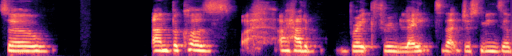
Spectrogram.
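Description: The voice has a dark, mellow tone, sounds somewhat breathy, and carries a Welsh accent. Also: woman. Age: 30s. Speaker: competitive swimmer. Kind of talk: casual interview.

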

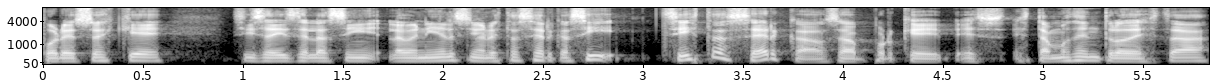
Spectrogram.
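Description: A man talks at a very fast pace in a medium pitch with ordinary pitch variation, his voice dry and close with no echo on a very clean recording over a silent background. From Venezuela. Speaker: Bible teacher and ministry director. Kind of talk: Bible teaching in radio conversation. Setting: radio program.

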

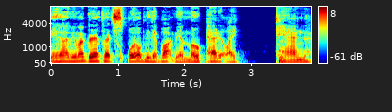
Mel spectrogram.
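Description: A somewhat breathy man's voice at a fairly low pitch and a very fast pace. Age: 50s. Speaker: podcaster telling life stories. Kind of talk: solo autobiographical monologue. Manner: casual, rambling with fillers.

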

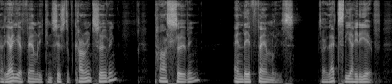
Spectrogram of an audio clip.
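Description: With an Australian accent, a man speaks at a moderate pace with long, frequent pauses, his fairly low pitch carrying a dark, mellow tone and ordinary variation, in a dry, close recording with no echo that is very clean over a silent background. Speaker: army veteran. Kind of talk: interview.

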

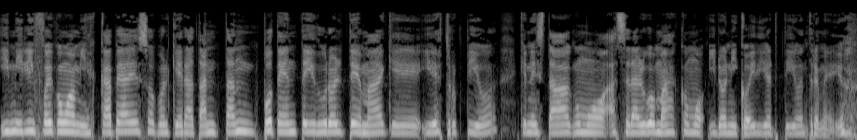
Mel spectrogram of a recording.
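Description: Speaking very fast in a flat monotone, a woman with a dark, mellow tone is heard in a dry, close sound with no echo. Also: medium pitch for a woman, quiet background. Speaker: illustrator and author. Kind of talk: interview. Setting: studio.

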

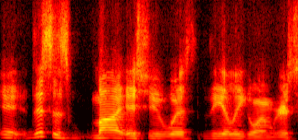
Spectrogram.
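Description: This man speaks in a medium pitch with an American accent. His pitch varies in an ordinary way, and the background is quiet. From West Virginia. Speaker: podcast co-host, builder. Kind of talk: casual chat.

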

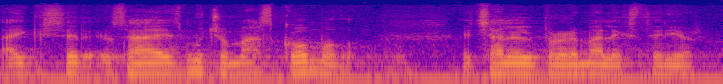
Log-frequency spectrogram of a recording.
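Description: A man with a Mexican accent speaks at a moderate pace, with audible room echo. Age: 40s. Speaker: muralist and graphic artist. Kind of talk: interview. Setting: his art studio.

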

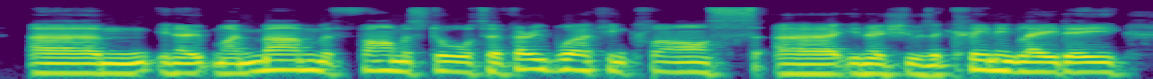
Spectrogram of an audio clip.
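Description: A man with a medium pitch and an East Midlands accent, at a moderate pace with hardly any pauses, very even loudness and fairly even intonation. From England, Rutland (East Midlands). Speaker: charity founder and entrepreneur. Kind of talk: interview. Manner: hesitant, many fillers.

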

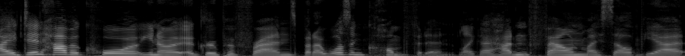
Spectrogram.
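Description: With an American accent, a plain, everyday voice moves at a moderate pace with ordinary pitch variation in a very clean recording over a silent background. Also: woman, fairly high pitch for a woman, hardly any pauses. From Switzerland and US (Westchester, New York). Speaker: fitness influencer. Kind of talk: casual interview chat.

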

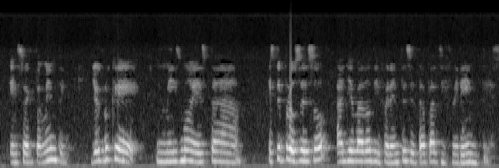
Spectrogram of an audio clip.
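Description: A woman's somewhat breathy, dark, mellow voice at a fairly high pitch, with monotone, flat intonation and a very slow pace. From Mexico, Tulancingo, Hidalgo. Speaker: psychologist and podcast co-host. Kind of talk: casual chat.

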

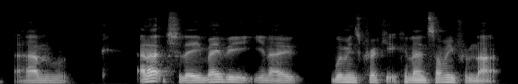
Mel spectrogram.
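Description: A man with an English accent, fairly low in pitch, at a moderate pace with fairly even intonation over a quiet background. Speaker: cricket podcast co-host. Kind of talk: casual chat.

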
